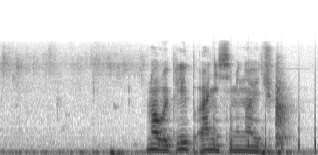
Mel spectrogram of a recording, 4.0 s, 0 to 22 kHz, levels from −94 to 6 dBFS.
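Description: From 2.67 s to 3.95 s a train of clicks runs over the speech: around seven sharp, near-identical ticks at a steady 4.7 per second, peaking roughly 10 dB above the speech, audible in the gaps too. The likely cause is electrical interference or a faulty connection or power supply injecting repeated pulses. On a waveform they stand out as evenly spaced narrow spikes; a spectrogram shows thin vertical lines spanning the full frequency range at regular intervals.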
